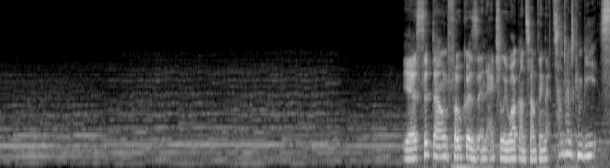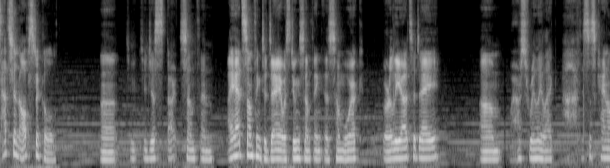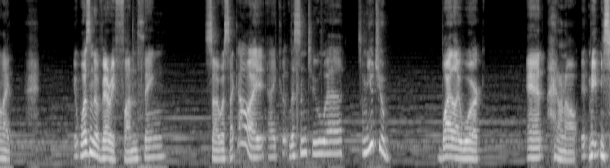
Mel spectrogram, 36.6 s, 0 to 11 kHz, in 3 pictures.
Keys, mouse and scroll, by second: 7.7 click, 12.5 double click, 14.7 click, 16.5-17.8 drag, 17.8 z, 18.4-20.0 drag, 20.0 ctrl+z, 25.0-27.1 drag, 27.1 ctrl+z.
